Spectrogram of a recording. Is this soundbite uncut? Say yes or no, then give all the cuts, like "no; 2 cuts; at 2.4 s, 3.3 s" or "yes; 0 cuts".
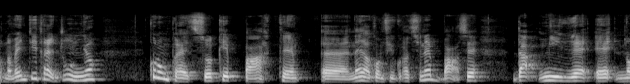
yes; 0 cuts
